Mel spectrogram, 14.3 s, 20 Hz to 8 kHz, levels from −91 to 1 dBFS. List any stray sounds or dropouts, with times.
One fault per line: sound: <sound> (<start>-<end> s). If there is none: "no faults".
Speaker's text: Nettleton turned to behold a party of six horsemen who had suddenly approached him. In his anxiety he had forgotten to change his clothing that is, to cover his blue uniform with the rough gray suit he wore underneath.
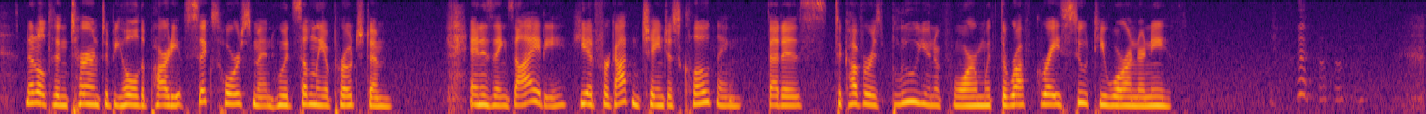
sound: laugh (12.7-13.7 s)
